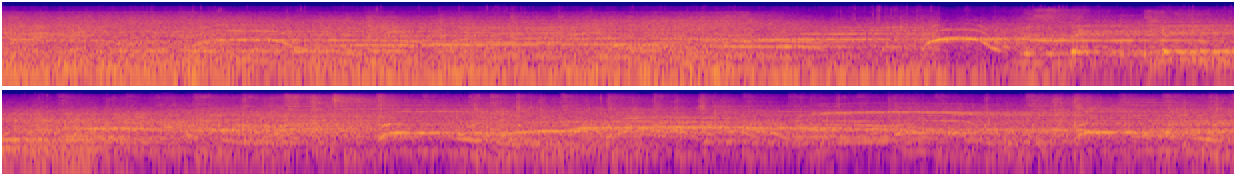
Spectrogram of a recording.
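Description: Audience cheering, with many high shrieks and whoops, over loud dance music. A sharp hit stands out a little before halfway, and the music's bass drops away soon after, leaving the crowd's screaming on top.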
